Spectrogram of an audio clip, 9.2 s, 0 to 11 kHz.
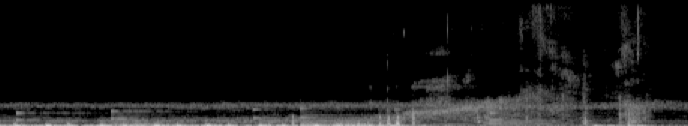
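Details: Heart-sound segment of a sleep-aid ASMR stream framed as resting in a mother's embrace: soft, regular low thumps at about 80 a minute fading out midway, with faint background tones, a steady heartbeat.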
